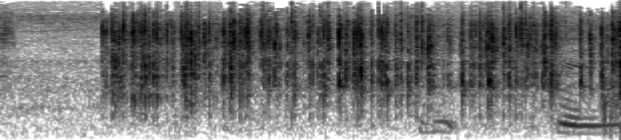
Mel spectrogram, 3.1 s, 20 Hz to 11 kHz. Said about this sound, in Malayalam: എണ്ണ ചൂടായിട്ടുണ്ട്. ഒരു 2 സ്പൂൺ കടുവ് ഇടുക.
